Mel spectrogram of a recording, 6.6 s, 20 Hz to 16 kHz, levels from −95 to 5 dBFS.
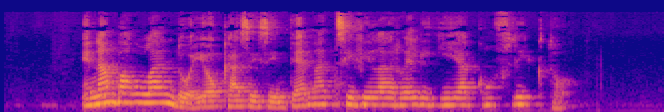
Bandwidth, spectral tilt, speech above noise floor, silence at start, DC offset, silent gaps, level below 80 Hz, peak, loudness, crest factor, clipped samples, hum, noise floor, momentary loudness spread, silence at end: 11.5 kHz; -3.5 dB/octave; 41 dB; 0.8 s; under 0.1%; none; -62 dBFS; -2 dBFS; -23 LUFS; 22 dB; under 0.1%; none; -65 dBFS; 11 LU; 0.95 s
